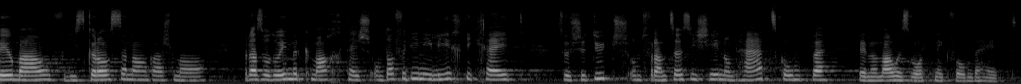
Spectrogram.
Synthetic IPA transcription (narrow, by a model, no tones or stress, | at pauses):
fɪwmɑːwfʏɾdisɡ̥ɾoːsənɑɡɑʃmɑ̃ː | fʏɾd̥ɑːsʋoduːɪmːəɾkmɑχthɛʃʊ̰ndofʏɾdiniliːχtikʰɛɪt | t͡svʏʃədyt͡ʃʊntfɾɑnt͡søsiʃhɪnʊndɦæːɾt͡skʊmpə | vɛnməmɑːwəsʋɔrtnɪt̚kfʊndəɦɛt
